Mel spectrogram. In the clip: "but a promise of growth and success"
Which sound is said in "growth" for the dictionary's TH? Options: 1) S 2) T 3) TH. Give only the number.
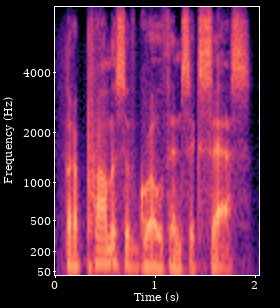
3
